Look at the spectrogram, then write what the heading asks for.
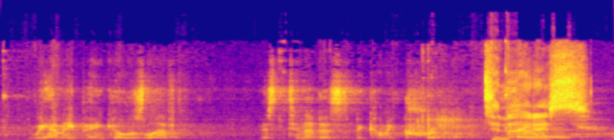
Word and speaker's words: tinnitus: I've heard, I've heard it pronounced both ways. Tinnitus, tinnitus.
